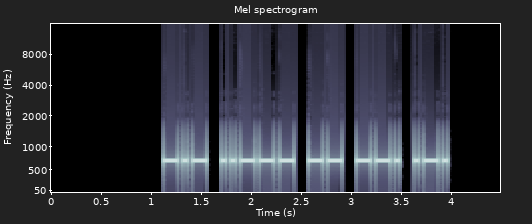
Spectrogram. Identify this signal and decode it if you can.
Morse code, heard as a keyed tone, about 25 wpm, 700 Hz. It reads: K2MGR
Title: Call Signs - 25wpm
